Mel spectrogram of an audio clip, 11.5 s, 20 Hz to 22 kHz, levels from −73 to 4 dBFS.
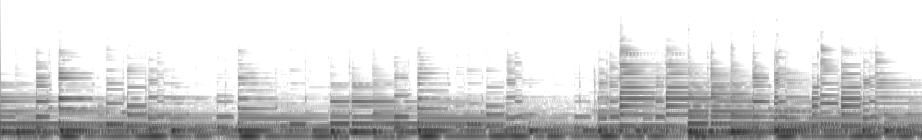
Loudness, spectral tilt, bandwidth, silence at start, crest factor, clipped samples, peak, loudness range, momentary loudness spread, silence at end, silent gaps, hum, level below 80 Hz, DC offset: -23 LUFS; -8.5 dB/octave; 6.8 kHz; 0 s; 16 dB; under 0.1%; -6 dBFS; 2 LU; 7 LU; 0 s; none; none; -54 dBFS; under 0.1%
